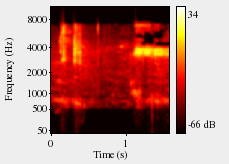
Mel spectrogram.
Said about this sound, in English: Now, hold on. I heard a whistle. Foul against 22 on Bardstown. Second team foul.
